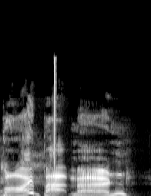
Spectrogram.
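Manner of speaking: puppet-style character voice. Speaker tries saying Bane's goodbye to Batman in a Grover-like voice. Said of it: "That was Grover".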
